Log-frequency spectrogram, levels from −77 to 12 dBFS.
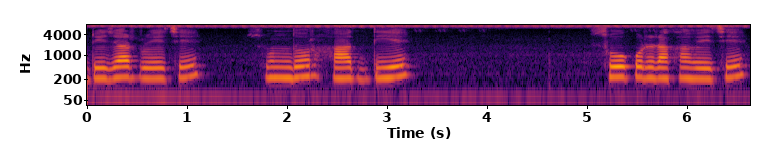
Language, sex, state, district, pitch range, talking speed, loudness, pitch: Bengali, female, West Bengal, Paschim Medinipur, 220-240 Hz, 80 wpm, -18 LUFS, 230 Hz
